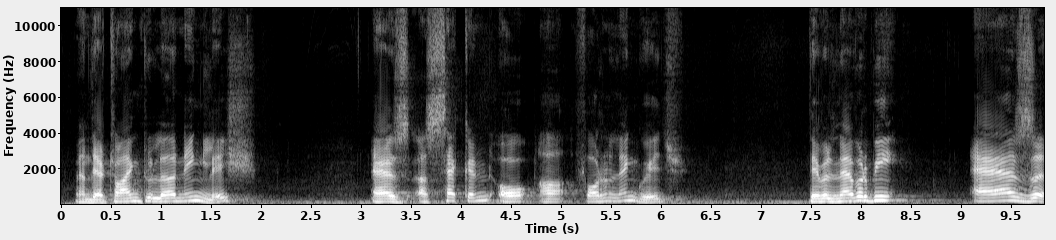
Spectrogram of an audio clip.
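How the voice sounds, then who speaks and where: A man giving a classroom lecture on literary theory, deliberate and repetitive, pausing with fillers. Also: high voice, long reverb tail. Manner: deliberate, repeats key terms, frequent uh fillers.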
